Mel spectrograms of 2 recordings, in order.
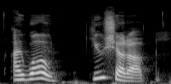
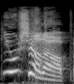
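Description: First: Firm, raised-volume comeback; loud but not screamed retort; mock retort. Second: Very high, very loud retort; hammed-up shrieked comeback; mock scream. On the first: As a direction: imitate a stubborn answer in a spat. Acts out the answer in quarrel. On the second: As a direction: escalate to a full imitated yell. Quarrel escalates to yelling.

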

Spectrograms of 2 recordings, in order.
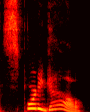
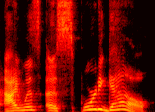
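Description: First: "Sporty gal" drawn out slowly and high, mocking her own phrase. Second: Said in the usual way. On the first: Shown as a demonstration. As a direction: repeat "Sporty gal" slowly as if it's cringe. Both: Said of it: "that sounds super lame".

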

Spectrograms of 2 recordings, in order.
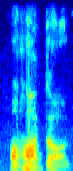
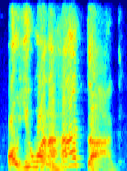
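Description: First: Canadian rounded "hot dog"; Canadian accent. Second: Loud, high New York "haht dahg"; New York vendor. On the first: Canadian repeating order to vendor, Canadian accent. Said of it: "using my Canadian accent". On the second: Vendor correcting Canadian customer, exaggerated New York accent. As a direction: imitate a New Yorker who finally gets it. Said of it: "And he goes". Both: Retold or imitated.

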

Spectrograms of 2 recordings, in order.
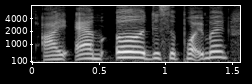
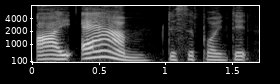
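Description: First: "a" stressed, rising. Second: Slow with "am" stressed. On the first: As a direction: lean on "a" before disappointment. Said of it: "ada maksud yang berbeza". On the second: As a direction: weigh "am", then disappointed. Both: Shown as a demonstration.

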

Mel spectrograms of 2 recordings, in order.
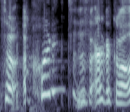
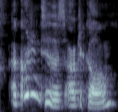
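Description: First: High, fast, hammed-up newsreader; "according to this article" in a mock reporter voice. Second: Reporter voice. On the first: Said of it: "your reporter voice". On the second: Retold or imitated. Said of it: "you're like".

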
